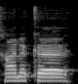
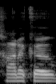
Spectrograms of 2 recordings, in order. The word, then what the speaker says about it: Hanukkah: some people don't pronounce hanukkah with the head some people pronounce hanukkah with an h sound which in hebrew and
